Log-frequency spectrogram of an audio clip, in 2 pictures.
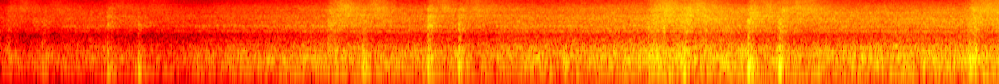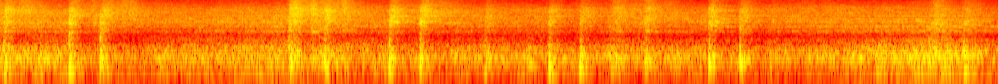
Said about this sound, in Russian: И поезд уже поехал.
